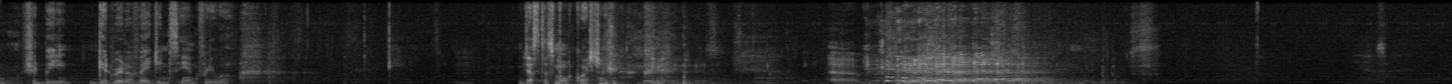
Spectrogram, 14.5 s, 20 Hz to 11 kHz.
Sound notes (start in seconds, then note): 8.6 laughter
